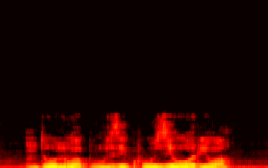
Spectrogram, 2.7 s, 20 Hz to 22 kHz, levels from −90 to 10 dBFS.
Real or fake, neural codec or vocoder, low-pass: fake; codec, 16 kHz, 4 kbps, FreqCodec, larger model; 7.2 kHz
